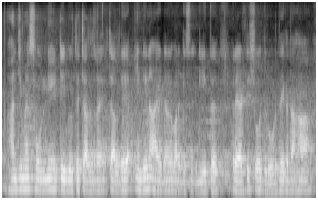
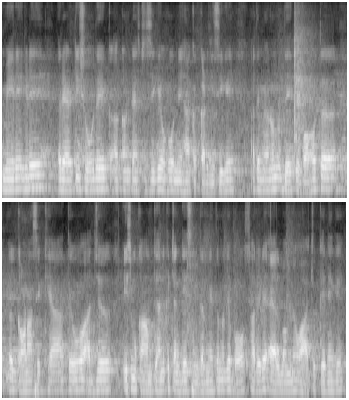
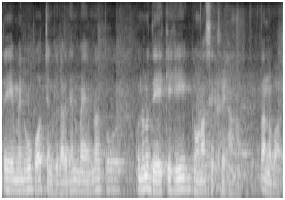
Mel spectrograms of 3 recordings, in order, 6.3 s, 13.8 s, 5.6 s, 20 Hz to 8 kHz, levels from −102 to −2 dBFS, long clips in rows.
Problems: background sounds at intervals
